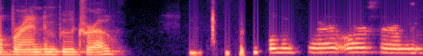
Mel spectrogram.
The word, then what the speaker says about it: Boudreaux: Can you state your name and spell it for the record? My name is Brandon Boudreau.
